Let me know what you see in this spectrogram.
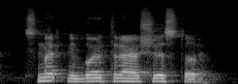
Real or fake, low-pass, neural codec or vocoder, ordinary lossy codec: fake; 19.8 kHz; codec, 44.1 kHz, 2.6 kbps, DAC; none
